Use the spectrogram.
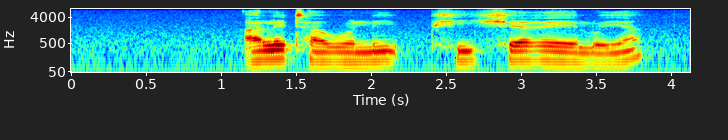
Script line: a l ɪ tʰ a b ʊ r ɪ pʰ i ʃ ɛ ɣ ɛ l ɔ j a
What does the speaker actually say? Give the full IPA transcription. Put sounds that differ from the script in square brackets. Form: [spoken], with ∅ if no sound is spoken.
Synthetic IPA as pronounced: a l ɪ tʰ a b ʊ [l] ɪ pʰ i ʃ ɛ ɣ ɛ l ɔ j a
